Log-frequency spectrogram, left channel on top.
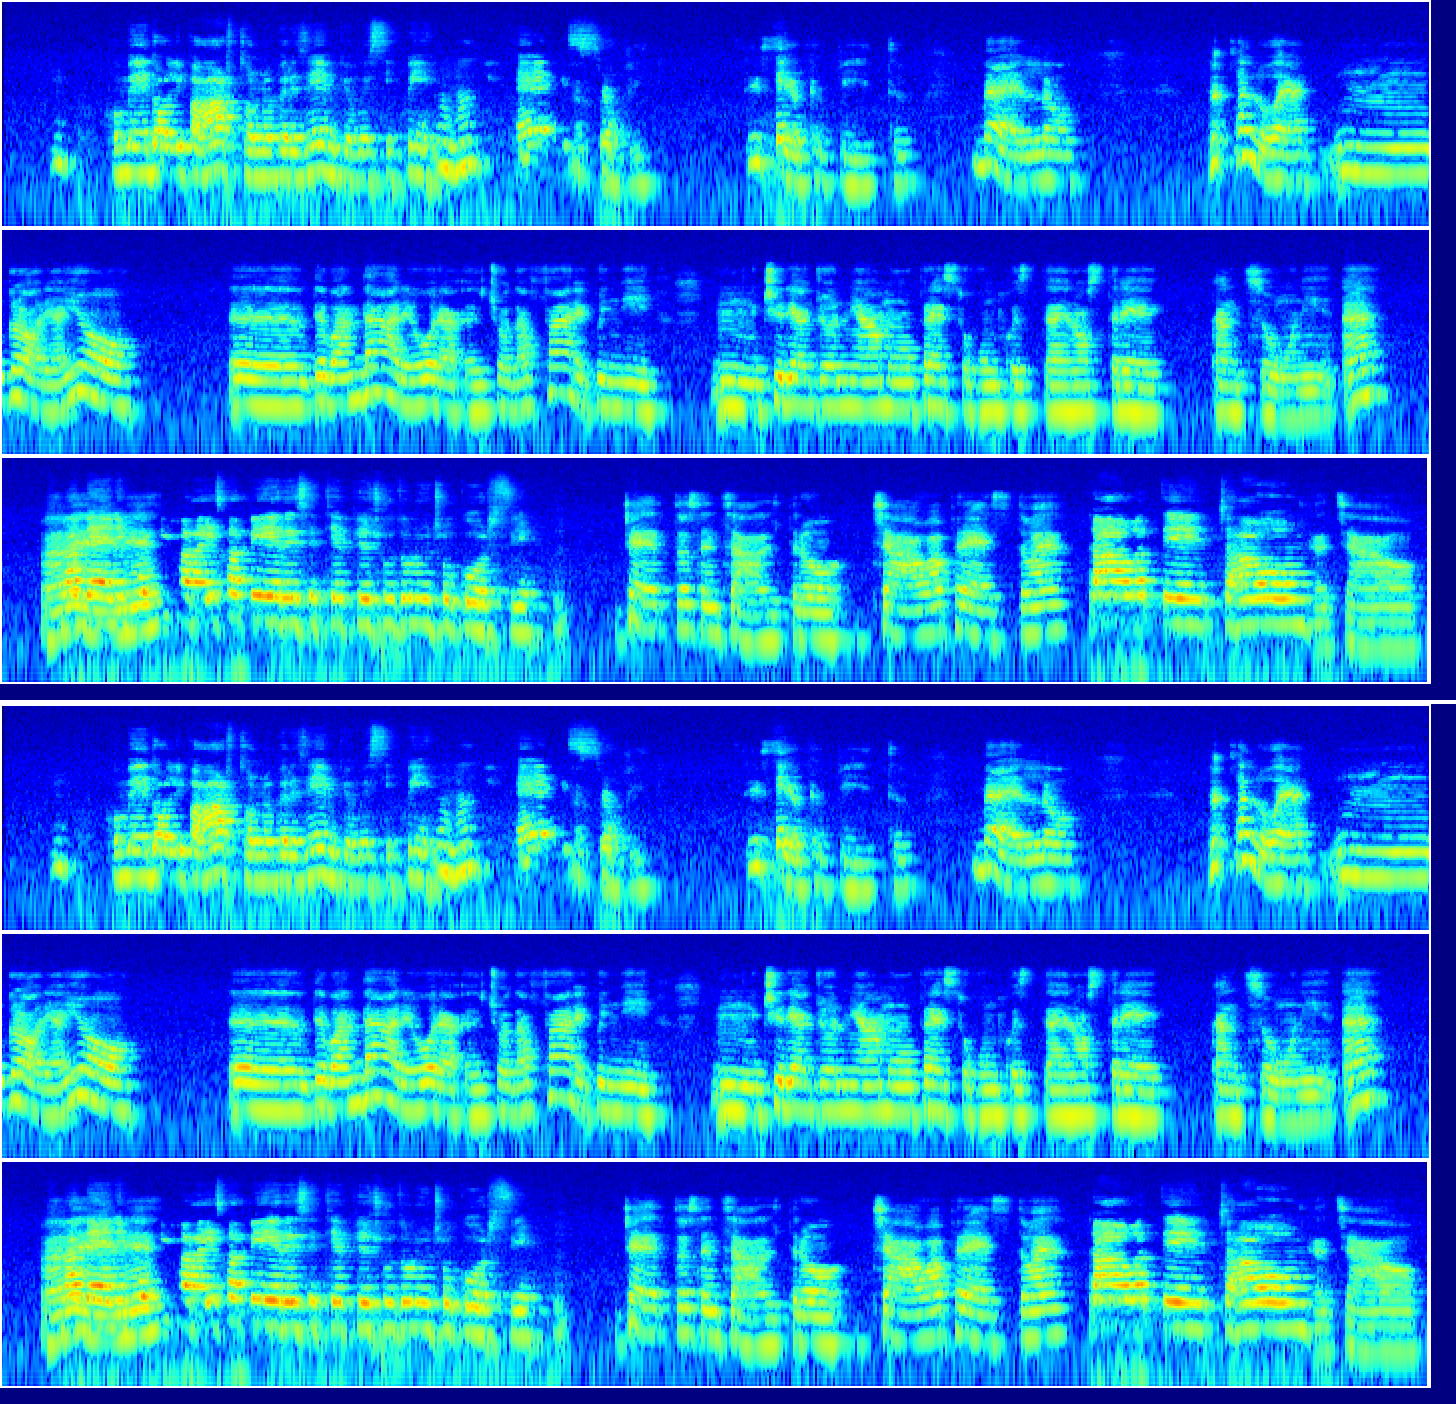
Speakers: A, on the right; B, on the left.
A: Mhm.
B: come Dolly Parton per esempio, questi qui.
A: Mhm,
B: Elvis.
A: Ho capito. Sì, sì,
B: Te-
A: ho capito. Bello. <clears throat> Allora, mm, Gloria, io eh, devo andare ora, eh, c'ho da fare, quindi mm, ci riaggiorniamo presto con queste nostre canzoni, eh? Va
B: Va
A: bene?
B: bene, poi mi farai sapere se ti è piaciuto Lucio Corsi.
A: Certo, senz'altro. Ciao, a presto, eh?
B: Ciao a te, ciao.
A: Ciao, ciao.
